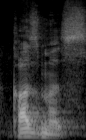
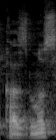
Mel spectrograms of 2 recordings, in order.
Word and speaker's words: کاسموس: خب میرسیم به کاسموس کاسموس در اصل تلفظ درستش کاسموس ولی خب کاسموس میگن سال ۱۴۰۱ و ۴۰۲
